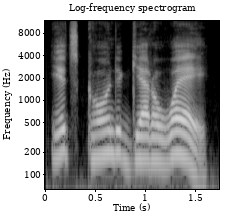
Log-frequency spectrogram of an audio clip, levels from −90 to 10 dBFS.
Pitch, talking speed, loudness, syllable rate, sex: 160 Hz, 170 wpm, -15 LUFS, 4.0 syllables/s, male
